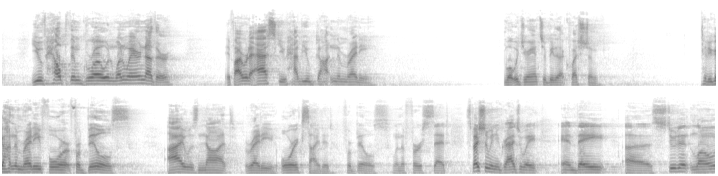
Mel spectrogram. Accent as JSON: {"language": "English", "town": "Greensburg", "country": "United States", "tie": "born or raised there", "said": "I grew up in Greensburg, so we just drive around Greensburg for a couple hours just talking and hanging out."}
